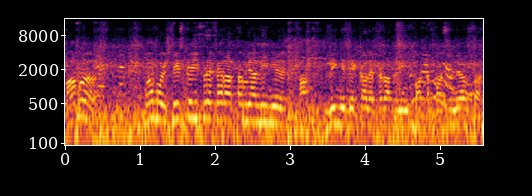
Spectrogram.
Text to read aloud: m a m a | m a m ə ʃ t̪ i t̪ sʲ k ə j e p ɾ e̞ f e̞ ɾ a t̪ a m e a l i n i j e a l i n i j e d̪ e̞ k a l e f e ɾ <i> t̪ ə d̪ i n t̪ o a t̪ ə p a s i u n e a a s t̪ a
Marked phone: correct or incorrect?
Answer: incorrect: a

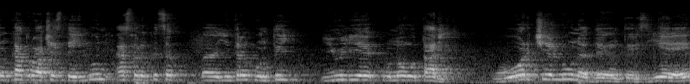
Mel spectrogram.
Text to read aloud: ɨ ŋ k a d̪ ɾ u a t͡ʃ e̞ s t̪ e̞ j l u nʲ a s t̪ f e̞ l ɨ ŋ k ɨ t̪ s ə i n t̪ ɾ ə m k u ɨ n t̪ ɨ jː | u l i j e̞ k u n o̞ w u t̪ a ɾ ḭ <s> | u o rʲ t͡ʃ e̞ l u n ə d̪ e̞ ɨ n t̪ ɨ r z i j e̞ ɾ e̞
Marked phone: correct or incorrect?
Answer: incorrect: x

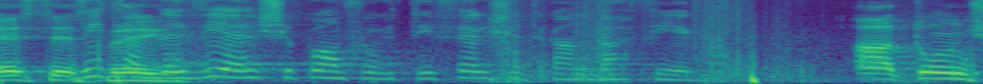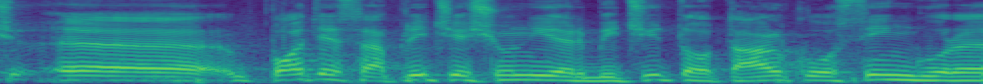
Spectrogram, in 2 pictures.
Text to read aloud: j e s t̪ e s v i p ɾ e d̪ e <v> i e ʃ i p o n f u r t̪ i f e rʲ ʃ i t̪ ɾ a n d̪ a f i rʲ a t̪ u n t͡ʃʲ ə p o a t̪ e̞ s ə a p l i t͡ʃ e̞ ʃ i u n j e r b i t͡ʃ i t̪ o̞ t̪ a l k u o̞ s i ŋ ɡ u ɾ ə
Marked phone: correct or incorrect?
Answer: correct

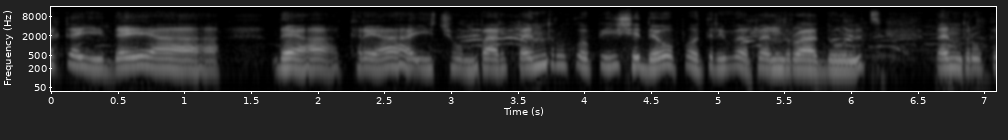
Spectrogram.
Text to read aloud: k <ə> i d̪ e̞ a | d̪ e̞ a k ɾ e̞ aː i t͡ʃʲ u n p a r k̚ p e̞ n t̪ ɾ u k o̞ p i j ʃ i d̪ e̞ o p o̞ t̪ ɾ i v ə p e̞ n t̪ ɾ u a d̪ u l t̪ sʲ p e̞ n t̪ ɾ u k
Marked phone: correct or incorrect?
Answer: correct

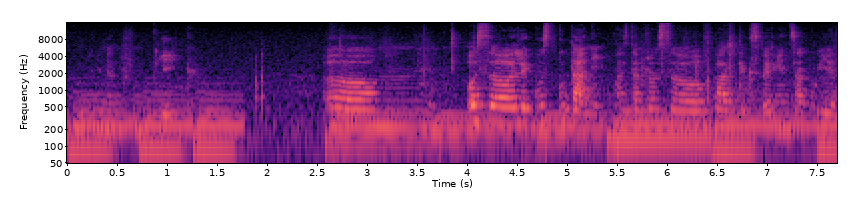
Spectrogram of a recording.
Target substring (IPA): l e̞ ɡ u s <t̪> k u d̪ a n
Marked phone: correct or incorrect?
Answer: correct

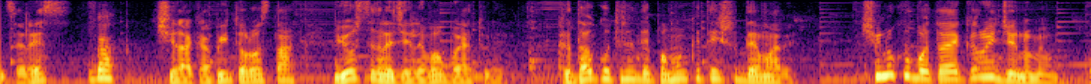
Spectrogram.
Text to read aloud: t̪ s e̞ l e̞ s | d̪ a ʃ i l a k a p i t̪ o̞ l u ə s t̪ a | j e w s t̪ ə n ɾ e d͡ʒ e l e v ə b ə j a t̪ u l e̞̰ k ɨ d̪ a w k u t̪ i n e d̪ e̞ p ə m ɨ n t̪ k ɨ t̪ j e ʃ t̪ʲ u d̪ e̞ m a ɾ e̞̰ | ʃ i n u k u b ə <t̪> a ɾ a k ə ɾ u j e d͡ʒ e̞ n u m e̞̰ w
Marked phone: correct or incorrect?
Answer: correct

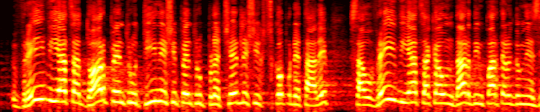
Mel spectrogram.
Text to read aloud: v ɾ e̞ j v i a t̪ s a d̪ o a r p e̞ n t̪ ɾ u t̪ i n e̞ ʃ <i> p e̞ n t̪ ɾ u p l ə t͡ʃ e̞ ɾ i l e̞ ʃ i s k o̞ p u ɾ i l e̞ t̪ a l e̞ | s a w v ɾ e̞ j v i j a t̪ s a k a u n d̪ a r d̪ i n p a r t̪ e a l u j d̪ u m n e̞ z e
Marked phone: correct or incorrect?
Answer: correct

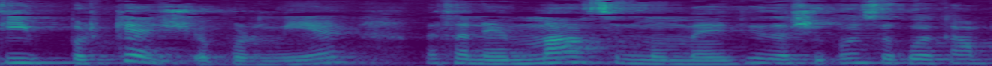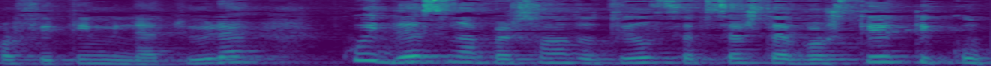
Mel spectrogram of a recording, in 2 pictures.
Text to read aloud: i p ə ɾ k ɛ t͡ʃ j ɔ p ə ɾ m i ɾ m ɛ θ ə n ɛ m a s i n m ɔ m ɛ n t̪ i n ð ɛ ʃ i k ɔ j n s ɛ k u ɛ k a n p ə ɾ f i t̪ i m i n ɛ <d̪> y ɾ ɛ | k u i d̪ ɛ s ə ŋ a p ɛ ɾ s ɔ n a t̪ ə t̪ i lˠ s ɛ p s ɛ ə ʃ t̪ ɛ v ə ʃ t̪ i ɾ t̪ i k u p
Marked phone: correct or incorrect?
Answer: incorrect: t̪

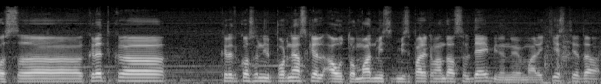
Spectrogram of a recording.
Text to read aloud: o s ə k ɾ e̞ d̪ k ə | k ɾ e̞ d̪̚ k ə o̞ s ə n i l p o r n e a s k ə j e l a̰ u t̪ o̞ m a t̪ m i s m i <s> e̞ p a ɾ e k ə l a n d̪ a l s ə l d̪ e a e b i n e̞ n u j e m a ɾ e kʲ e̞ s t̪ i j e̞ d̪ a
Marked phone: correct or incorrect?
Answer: correct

